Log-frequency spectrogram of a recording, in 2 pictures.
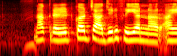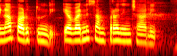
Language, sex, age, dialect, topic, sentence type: Telugu, female, 18-24, Utterandhra, banking, question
